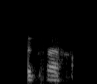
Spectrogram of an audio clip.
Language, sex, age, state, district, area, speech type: Sindhi, female, 30-45, Rajasthan, Ajmer, urban, conversation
